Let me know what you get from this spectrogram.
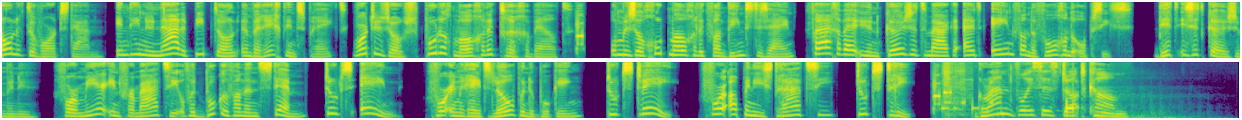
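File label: Dutch female voice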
